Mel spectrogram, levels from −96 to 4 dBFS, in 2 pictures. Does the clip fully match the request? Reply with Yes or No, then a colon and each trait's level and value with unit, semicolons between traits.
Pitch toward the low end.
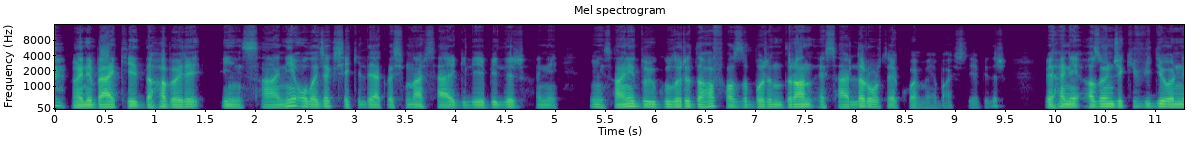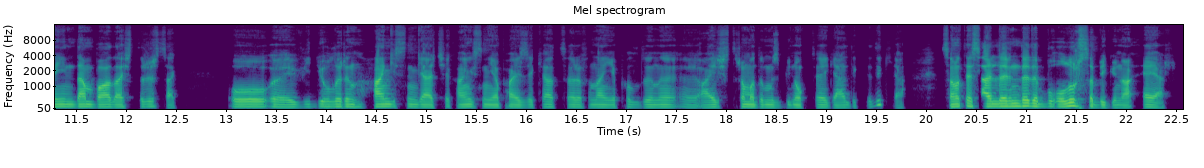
Yes: low, 105 Hz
